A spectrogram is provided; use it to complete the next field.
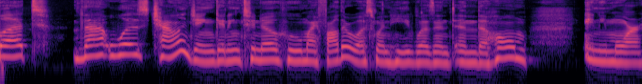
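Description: At a fairly slow pace, a woman with a normal speaking voice talks with lively intonation and very even loudness. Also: medium pitch for a woman. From Puerto Rico, then San Fernando Valley, California. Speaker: documentary photographer. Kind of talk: interview conversation.

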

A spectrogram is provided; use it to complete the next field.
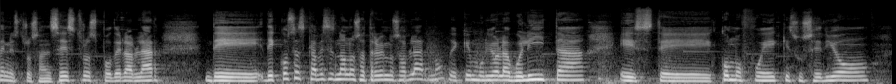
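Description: Speaking at a moderate pace with ordinary pitch variation, this is an unremarkable speaking voice. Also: woman. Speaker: psychologist (doctor). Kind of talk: expert talk on radio.

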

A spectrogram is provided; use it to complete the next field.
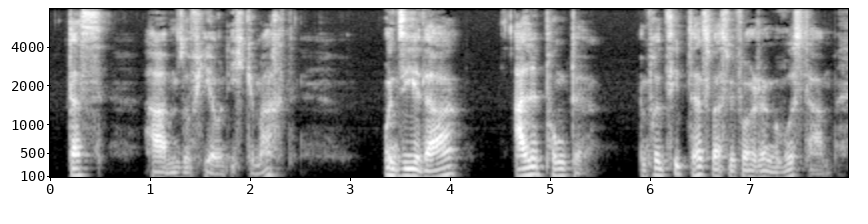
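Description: Dark and mellow in tone with vocal fry, the voice moves at a moderate pace with lively intonation and long, frequent pauses, on a very clean recording with a silent background. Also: man, medium pitch for a man. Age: 50s. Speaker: family coach and podcast host. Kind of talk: solo podcast monologue. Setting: home, attic apartment. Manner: animated.

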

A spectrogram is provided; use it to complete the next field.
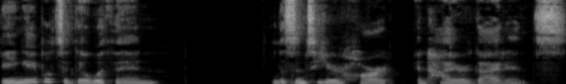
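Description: A woman talks at a moderate pace with a dark, mellow tone, vocal fry and ordinary pitch variation, on a very clean recording with a silent background.

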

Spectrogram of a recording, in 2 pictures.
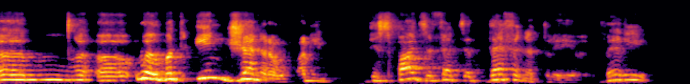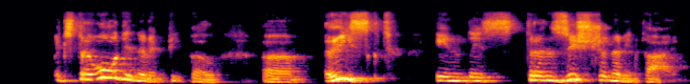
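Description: In a Russian accent, a man speaks very slowly in a high voice with very wide pitch swings. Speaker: art curator. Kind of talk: interview reflection. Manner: halting, many repetitions and fillers.

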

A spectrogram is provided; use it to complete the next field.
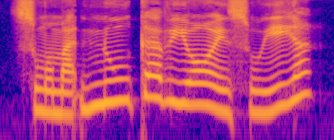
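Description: With lively intonation, a woman's dark, mellow tone comes through a dry, close sound with no echo. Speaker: podcast co-host. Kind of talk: casual chat.

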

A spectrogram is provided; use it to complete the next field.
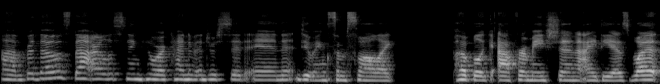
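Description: Speaking at a fairly quick pace, a woman uses an ordinary speaking voice at medium pitch with ordinary pitch variation, over a quiet background. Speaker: podcast co-host. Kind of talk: casual interview chat.

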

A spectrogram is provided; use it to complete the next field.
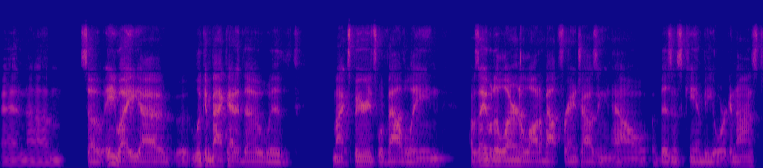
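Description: At a moderate pace, a man speaks with a very deep, low pitch, a bright, sharp tone and fairly even intonation. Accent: Tennessee. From US South, Chattanooga, Tennessee. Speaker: garage door business owner and franchisor. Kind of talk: podcast interview.

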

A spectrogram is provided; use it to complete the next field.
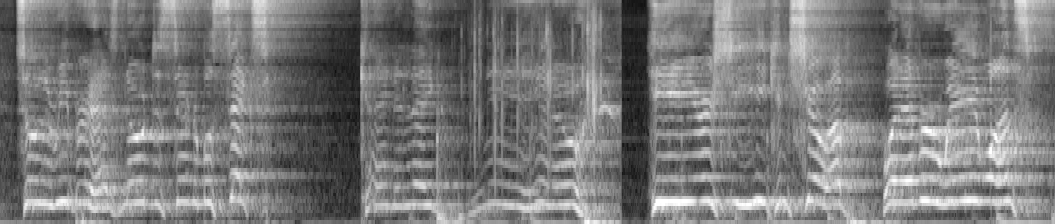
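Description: Clear echo surrounds a man's put-on character voice. It is extremely high-pitched and very slow. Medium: audio drama. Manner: folksy, chatty.

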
